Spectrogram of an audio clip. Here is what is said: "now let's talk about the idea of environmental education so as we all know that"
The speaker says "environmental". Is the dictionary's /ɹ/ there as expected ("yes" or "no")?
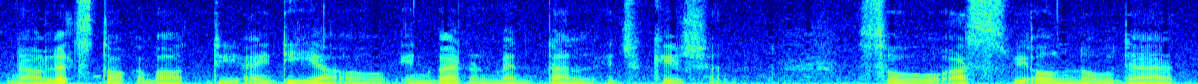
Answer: yes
